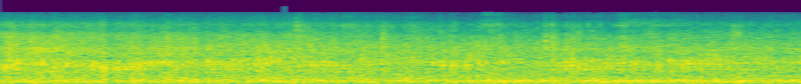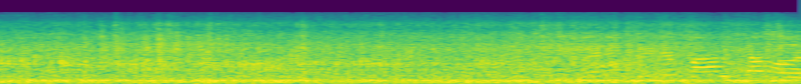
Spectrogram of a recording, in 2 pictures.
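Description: Automatic reversible concrete batching plant running: a loud, steady machine noise with a constant low hum from its conveyor and drum mixer drives. A voice is heard briefly near the end.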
